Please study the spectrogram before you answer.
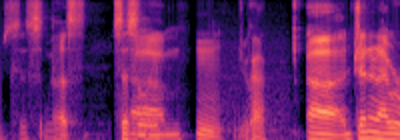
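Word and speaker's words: Cecily: Cicely.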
